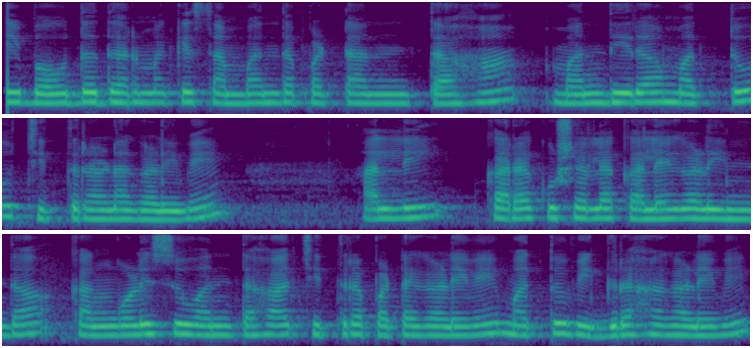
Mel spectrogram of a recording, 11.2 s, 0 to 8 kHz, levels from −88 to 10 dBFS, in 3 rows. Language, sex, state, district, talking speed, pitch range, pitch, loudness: Kannada, female, Karnataka, Chamarajanagar, 85 wpm, 205-225 Hz, 215 Hz, -27 LUFS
